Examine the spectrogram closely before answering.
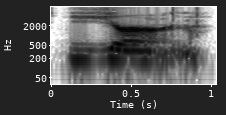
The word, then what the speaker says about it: yearn: sort is the word yearn i yearn for summer days e-a-r yearn now the rest of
